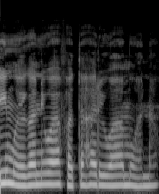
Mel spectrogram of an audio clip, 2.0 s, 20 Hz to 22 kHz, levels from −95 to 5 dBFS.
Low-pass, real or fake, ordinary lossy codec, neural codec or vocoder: 14.4 kHz; real; none; none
